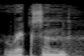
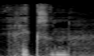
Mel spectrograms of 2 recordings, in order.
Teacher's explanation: Um, it's interesting, right, in Brazil how the R the R in the beginning of names or words has a sound. It's like a almost like a a very breathy H.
